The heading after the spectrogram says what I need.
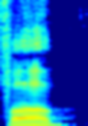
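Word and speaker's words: pho: hitting some foe right now. Damn, the foe sounds pretty good. I haven't had that in a while. Oh, it's pronounced fub. Sorry, said that wrong.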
